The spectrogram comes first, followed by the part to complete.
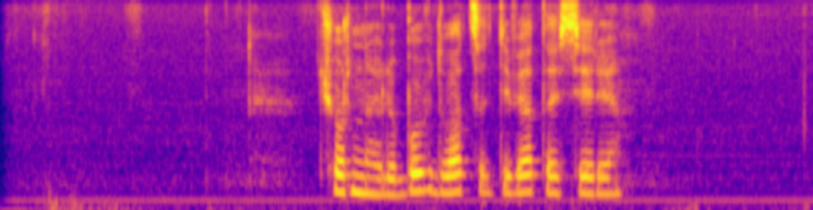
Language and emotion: Russian, neutral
